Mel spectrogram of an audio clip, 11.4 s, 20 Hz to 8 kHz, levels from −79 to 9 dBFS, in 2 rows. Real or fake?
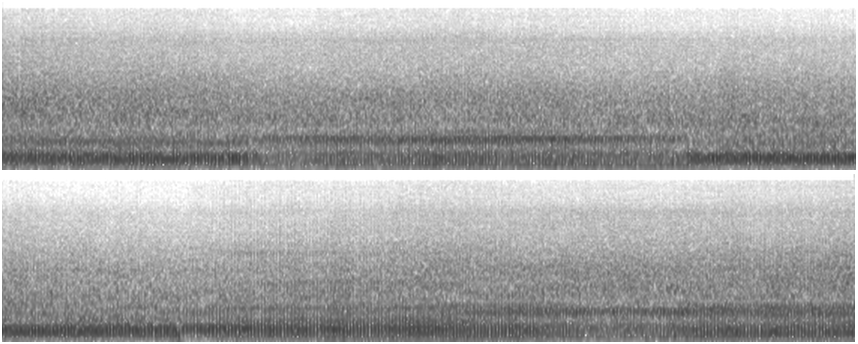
fake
